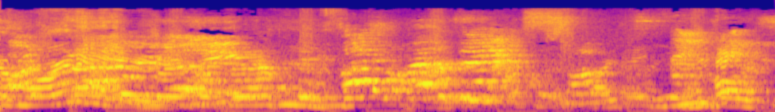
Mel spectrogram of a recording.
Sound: family chatters excitedly

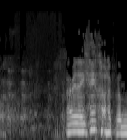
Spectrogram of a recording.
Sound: laughter

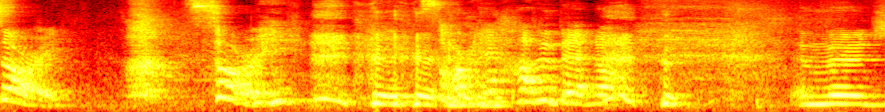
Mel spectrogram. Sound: giggling

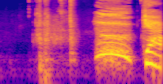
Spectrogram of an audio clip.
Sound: gasp

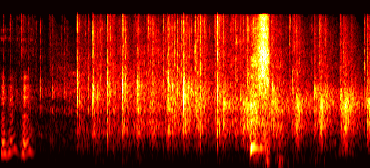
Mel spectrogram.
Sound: applause

